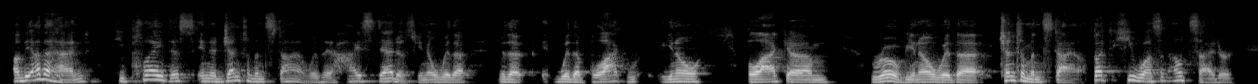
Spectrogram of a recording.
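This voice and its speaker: A man at medium pitch speaks with a dark, mellow tone and is somewhat breathy. His pace is moderate and his intonation lively. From Germany. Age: 50s. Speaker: storytelling coach. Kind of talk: interview. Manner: halting.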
